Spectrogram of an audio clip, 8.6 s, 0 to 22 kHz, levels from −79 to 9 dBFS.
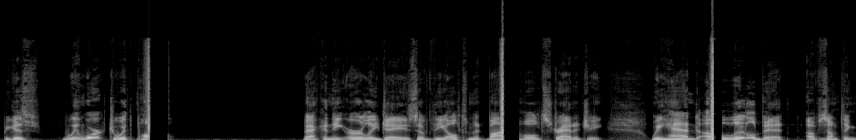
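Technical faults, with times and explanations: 1.43–1.70 s, 4.99–5.20 s, 7.09–7.23 s, wireless microphone squelch dropout: hiss rises, then silent holes of 194, 168 and 97 ms, the first after "because we worked with". A fading radio signal trips the receiver's squelch.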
